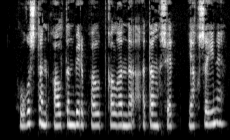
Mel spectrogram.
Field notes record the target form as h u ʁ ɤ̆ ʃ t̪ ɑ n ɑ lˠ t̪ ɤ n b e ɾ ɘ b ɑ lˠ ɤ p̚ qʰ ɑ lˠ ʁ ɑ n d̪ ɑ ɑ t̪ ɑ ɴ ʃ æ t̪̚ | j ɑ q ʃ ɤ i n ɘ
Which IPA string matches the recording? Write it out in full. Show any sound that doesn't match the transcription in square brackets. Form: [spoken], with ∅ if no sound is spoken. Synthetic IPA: h u ʁ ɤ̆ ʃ t̪ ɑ n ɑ lˠ t̪ ɤ n b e ɾ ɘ [p] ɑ lˠ ɤ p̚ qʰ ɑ lˠ ʁ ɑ n d̪ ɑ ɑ t̪ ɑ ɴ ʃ æ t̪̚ | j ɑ q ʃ ɤ i n ɘ

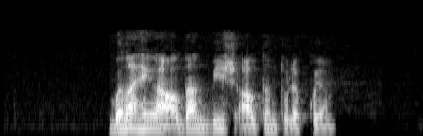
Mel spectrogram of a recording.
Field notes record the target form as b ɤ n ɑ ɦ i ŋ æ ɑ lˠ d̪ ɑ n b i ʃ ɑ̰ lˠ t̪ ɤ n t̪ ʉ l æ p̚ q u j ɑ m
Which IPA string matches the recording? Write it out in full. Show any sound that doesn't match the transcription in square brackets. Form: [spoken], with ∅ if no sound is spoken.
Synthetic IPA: b ɤ n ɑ ɦ i ŋ æ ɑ lˠ d̪ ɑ n b i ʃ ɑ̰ lˠ t̪ ɤ n t̪ ʉ l æ p̚ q u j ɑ m

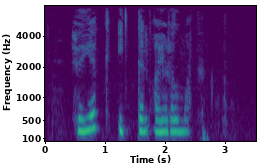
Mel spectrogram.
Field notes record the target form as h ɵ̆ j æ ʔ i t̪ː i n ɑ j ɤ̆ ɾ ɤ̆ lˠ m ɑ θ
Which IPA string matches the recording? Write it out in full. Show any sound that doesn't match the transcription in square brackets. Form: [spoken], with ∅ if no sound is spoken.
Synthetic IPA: h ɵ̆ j æ [k] i t̪ː [æ] n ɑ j ɤ̆ ɾ ɤ̆ lˠ m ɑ θ

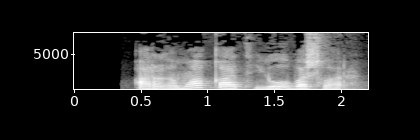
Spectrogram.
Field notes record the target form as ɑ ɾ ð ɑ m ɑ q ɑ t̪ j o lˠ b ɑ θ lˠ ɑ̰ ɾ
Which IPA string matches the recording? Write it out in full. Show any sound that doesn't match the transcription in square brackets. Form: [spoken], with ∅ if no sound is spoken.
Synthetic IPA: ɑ ɾ [ʁ] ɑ m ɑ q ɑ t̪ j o lˠ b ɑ [ʃ] lˠ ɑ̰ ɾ

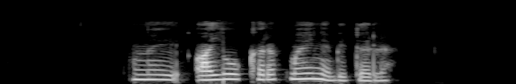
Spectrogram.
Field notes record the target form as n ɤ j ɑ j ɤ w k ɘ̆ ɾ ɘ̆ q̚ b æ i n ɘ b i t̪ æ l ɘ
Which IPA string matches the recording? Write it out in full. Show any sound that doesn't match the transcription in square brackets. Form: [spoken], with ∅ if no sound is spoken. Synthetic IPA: n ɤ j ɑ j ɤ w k ɘ̆ ɾ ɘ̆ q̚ [m] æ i n ɘ b i t̪ æ l ɘ

